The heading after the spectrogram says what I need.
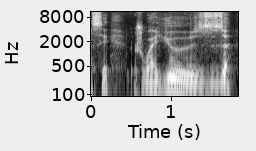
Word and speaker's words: joyeuse: Berilla, qui nous a mis le féminin, joyeuse. Alors, on le prononce, Berilla, on prononce un petit peu différemment. Hein. Si c'est le masculin, c'est joyeux, E-E-E à la fin. Si c'est le féminin, c'est joyeuse.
